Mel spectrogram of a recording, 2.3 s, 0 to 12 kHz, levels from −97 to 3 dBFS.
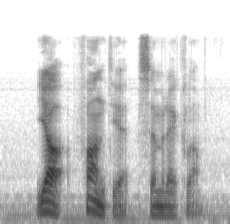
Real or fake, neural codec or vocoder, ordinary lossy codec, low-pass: real; none; none; 7.2 kHz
